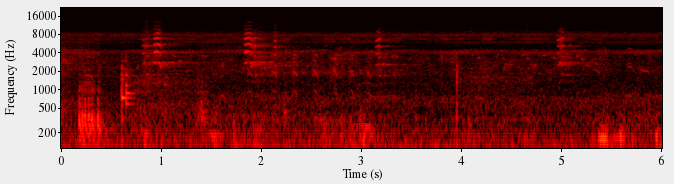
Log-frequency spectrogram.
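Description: Near silence: faint outdoor ambience with a few brief, high bird chirps now and then.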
